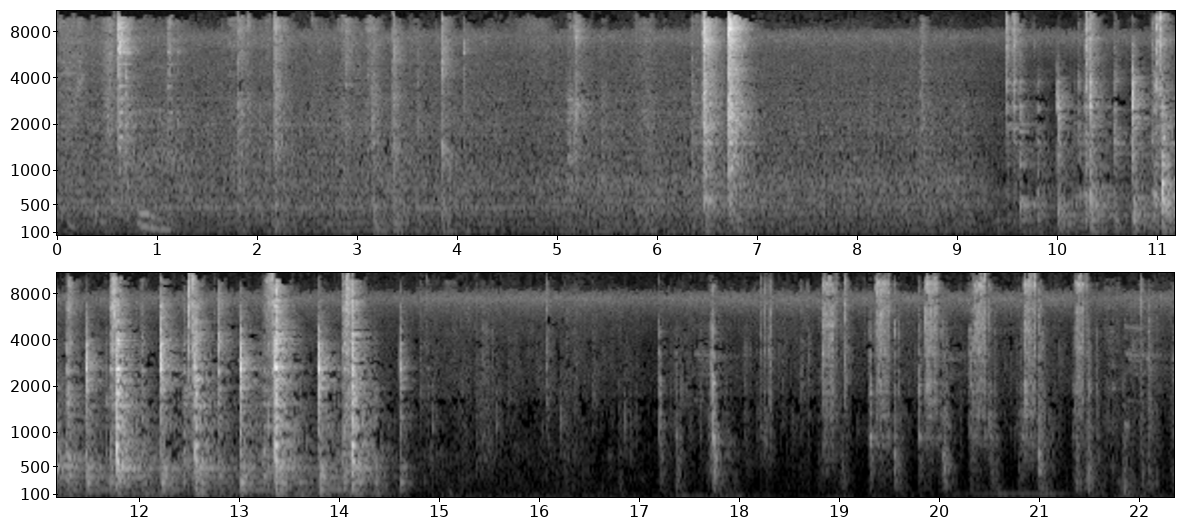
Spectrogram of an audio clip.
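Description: Steel angle-iron bracket parts clinking and clicking as they are handled and fastened onto a solar panel's frame, with a fast run of ratchet-like clicks for about five seconds in the middle. Near the end there are only a few scattered clicks.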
